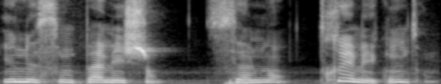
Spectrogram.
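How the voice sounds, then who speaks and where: A woman teacher reading a picture book aloud to children, clearly and expressively. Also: fairly high pitch, flat delivery, moderate pace, a bit bright.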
